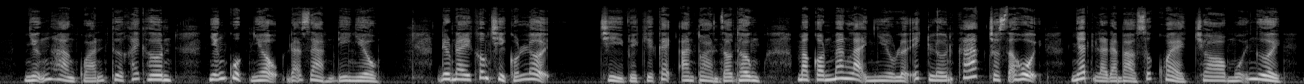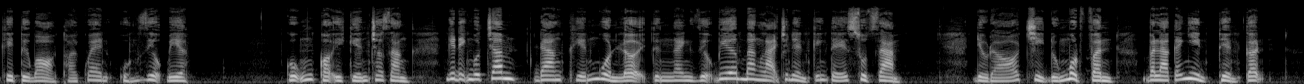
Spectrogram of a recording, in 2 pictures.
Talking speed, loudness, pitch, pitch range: 215 wpm, -21 LUFS, 185 Hz, 160-215 Hz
